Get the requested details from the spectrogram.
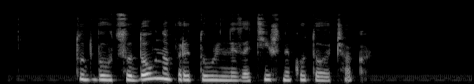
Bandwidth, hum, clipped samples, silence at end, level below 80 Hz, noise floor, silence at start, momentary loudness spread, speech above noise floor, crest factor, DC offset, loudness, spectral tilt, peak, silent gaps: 11.5 kHz; none; under 0.1%; 1.1 s; -72 dBFS; -65 dBFS; 0.75 s; 12 LU; 41 dB; 18 dB; under 0.1%; -25 LUFS; -6 dB/octave; -8 dBFS; none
